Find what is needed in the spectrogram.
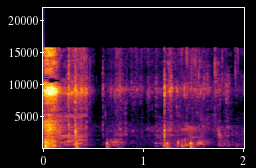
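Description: Eating rice by hand: a string of short, irregular clicks and smacks from fingers working rice on a steel plate and from the mouth as a handful is eaten.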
